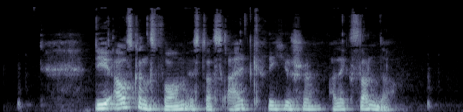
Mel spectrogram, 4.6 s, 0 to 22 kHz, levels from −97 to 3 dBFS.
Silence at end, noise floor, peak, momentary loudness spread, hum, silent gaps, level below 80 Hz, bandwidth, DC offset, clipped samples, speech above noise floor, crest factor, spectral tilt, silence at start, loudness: 0.7 s; -56 dBFS; -4 dBFS; 10 LU; none; none; -56 dBFS; 13 kHz; under 0.1%; under 0.1%; 34 dB; 18 dB; -7 dB/octave; 0.7 s; -23 LUFS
